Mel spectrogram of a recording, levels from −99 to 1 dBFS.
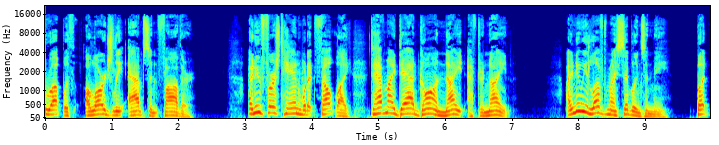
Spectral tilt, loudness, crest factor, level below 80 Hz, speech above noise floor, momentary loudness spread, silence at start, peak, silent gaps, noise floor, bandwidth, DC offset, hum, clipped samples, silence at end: -6 dB/octave; -19 LUFS; 16 dB; -44 dBFS; 60 dB; 9 LU; 0 s; -4 dBFS; none; -79 dBFS; 16.5 kHz; under 0.1%; none; under 0.1%; 0.05 s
